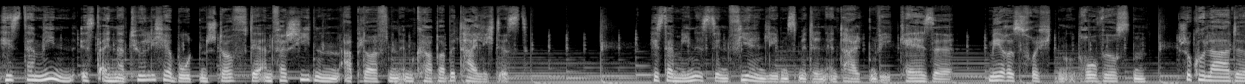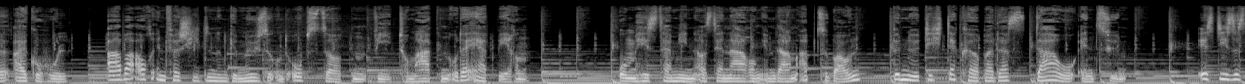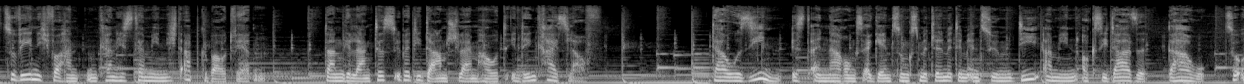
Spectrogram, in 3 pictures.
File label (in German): Erklärfilm; Daosin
